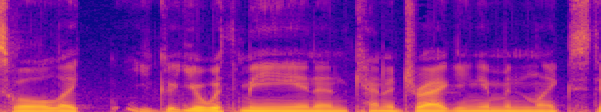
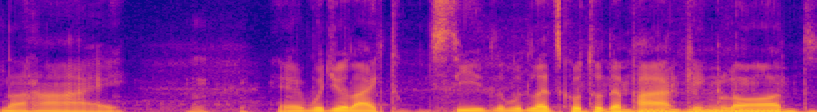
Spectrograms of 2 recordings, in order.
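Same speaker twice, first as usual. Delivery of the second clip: put-on Hungarian accent. Speaker imagines talking differently as an immigrant, in a Bela Lugosi Hungarian accent. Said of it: "I'd have like a Hungarian accent".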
